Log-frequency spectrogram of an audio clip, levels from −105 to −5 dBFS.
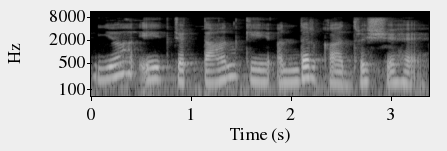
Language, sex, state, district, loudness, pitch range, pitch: Hindi, female, Bihar, Madhepura, -38 LUFS, 155-195 Hz, 170 Hz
